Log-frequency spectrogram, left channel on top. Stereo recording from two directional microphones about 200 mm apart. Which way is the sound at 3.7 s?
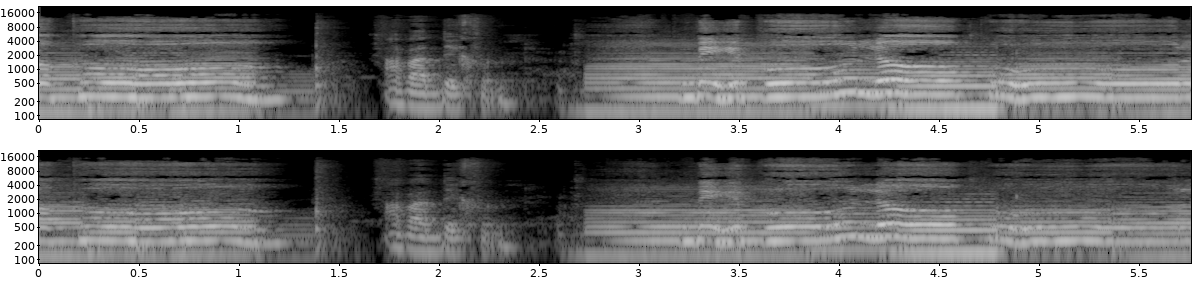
40° left (ahead or behind).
